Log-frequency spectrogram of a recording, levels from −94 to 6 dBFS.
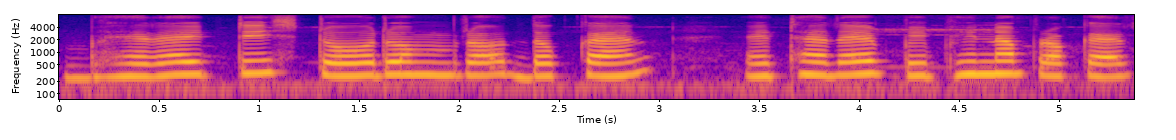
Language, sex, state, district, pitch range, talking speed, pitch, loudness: Odia, female, Odisha, Khordha, 265-290 Hz, 100 wpm, 280 Hz, -15 LUFS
